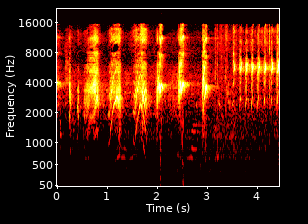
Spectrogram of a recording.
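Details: Long-tailed shrike singing a mixed, fully filled 'isian' song: three harsh, buzzy downslurred phrases, then three sharp snapping notes, ending in a quick run of about ten short, high, evenly spaced chips.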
